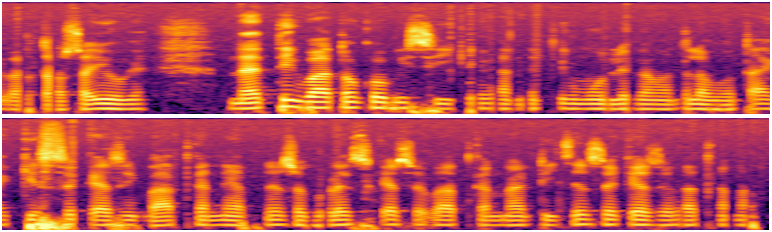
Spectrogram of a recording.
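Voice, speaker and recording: A man's voice: mid-range voice, a little mellow, a little hiss or hum. Chatty man teaching an exam class. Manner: chatty, repeats "theek hai" and "bhai sahab" often; asks and answers his own questions. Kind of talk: explanatory exam lesson.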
